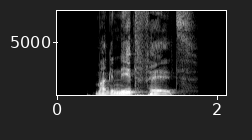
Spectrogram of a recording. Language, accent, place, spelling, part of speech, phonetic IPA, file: German, Germany, Berlin, Magnetfelds, noun, [maˈɡneːtˌfɛlt͡s], De-Magnetfelds.ogg
- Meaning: genitive singular of Magnetfeld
